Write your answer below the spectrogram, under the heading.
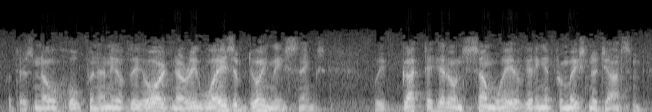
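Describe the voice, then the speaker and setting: An actor playing a steady, troubled, plain-spoken captain in an old-time radio adventure serial. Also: male voice, mid-range voice, a little fast, a little hiss or hum, natural voice. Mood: grave. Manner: earnest, grave, plain-spoken. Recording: muffled, narrow-band old radio recording.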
